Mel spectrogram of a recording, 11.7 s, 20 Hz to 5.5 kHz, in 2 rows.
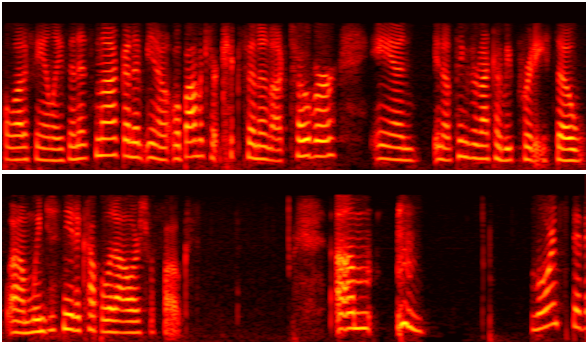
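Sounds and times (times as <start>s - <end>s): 
speech: 0.0s - 7.8s, 8.8s - 10.1s, 11.1s - 11.6s
person clearing throat after swallowing wrong: 9.8s - 10.2s.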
